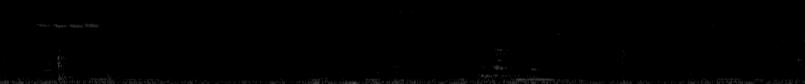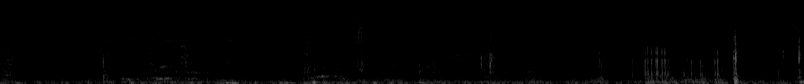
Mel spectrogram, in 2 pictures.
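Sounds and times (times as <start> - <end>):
distant birds trilling: 0.0 - 10.8.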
